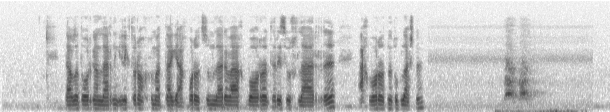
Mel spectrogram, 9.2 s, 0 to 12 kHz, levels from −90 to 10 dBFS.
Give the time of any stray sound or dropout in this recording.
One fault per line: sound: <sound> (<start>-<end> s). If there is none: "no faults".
sound: bark (7.4-8.8 s)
